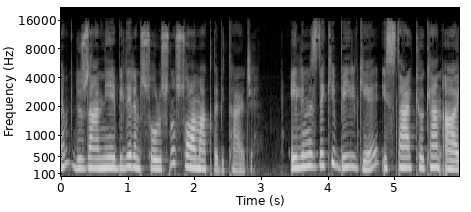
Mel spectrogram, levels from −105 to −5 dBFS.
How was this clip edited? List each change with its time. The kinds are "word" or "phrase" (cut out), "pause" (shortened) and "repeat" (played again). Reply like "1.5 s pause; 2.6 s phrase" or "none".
none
